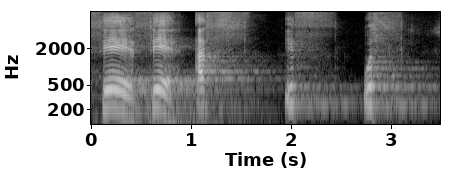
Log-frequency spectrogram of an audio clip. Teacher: د ژبې سر د غاښو سرو ته راځي په ثا کې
